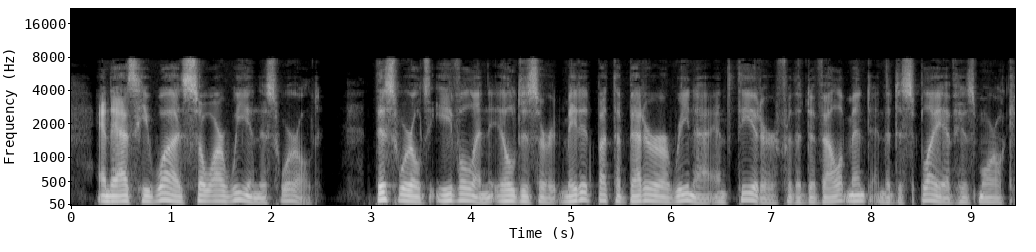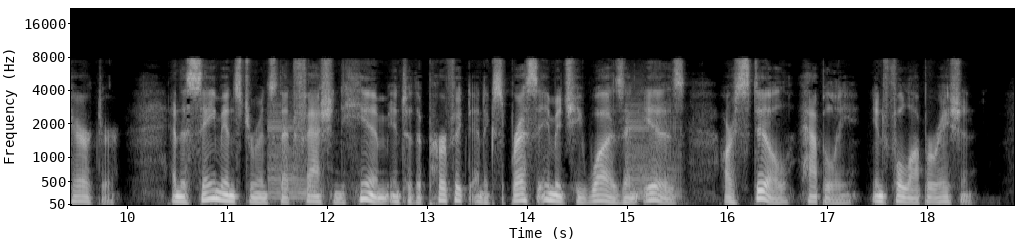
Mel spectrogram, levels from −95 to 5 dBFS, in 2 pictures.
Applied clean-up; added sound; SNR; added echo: none; Fart; 16 dB; none.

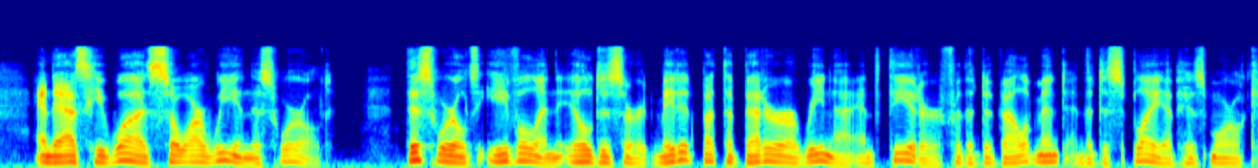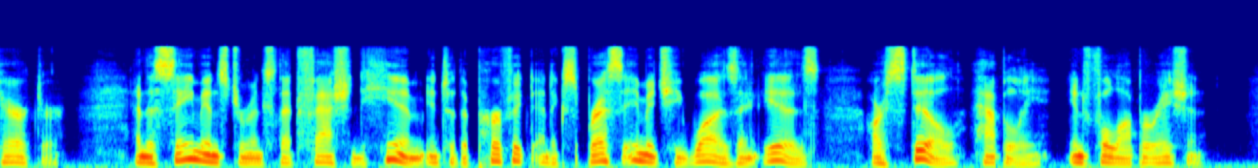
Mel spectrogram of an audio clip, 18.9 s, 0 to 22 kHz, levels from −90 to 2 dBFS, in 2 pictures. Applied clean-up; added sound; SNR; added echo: neural diffusion model UNIVERSE++.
